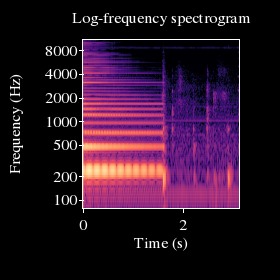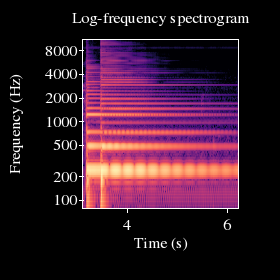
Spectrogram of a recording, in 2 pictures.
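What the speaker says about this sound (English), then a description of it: "now we're tuning the B string with the 4th fret of the G string" Guitar B string sounded together with the G string at the fourth fret while being tuned by ear, sustained ringing tones with audible beating, a silent gap, then the pair struck again and ringing on, close and clear.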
